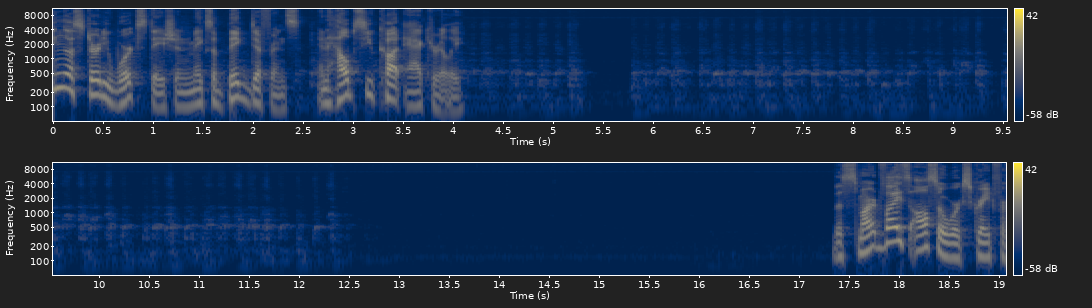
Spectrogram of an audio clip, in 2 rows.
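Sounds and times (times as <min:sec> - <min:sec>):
saw rasping on metal: 0:02.4 - 0:12.5.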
